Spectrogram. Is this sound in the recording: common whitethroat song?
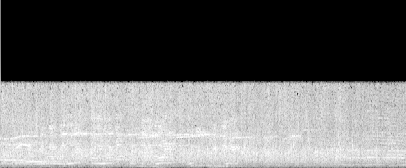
no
